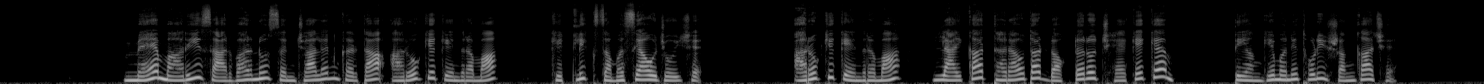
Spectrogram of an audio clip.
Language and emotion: Gujarati, fearful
